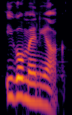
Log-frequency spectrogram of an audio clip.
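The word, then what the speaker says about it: egomaniac: एंड इफ़ यू आर एन ईगोमैनियाक, ये देखो यहाँ पर इसका फोनेटिक कैसे इसको प्रोनाउंस किया जाएगा, ई गो मैनियक, ईगोमैनियाक, तो ईगोमैनियाक, एंड इफ़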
